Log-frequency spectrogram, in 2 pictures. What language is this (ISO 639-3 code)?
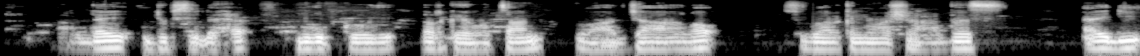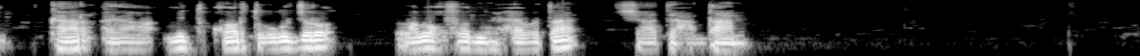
som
